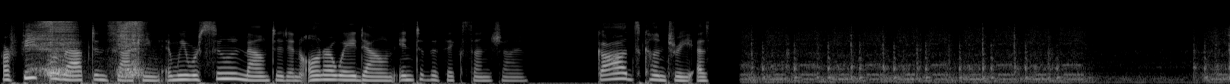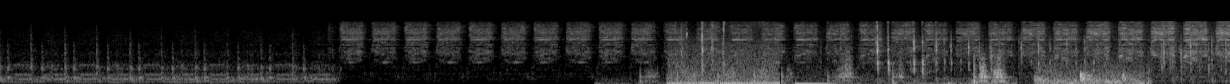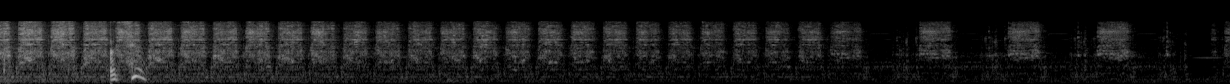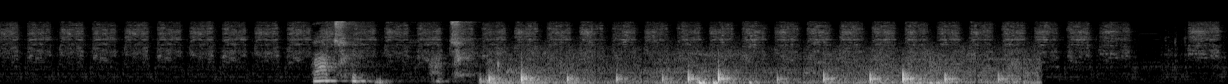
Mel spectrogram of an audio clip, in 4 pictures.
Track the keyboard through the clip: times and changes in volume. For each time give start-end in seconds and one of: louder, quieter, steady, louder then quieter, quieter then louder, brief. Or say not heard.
18.9-24.8 louder then quieter.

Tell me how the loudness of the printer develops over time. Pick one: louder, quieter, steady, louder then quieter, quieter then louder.
louder then quieter.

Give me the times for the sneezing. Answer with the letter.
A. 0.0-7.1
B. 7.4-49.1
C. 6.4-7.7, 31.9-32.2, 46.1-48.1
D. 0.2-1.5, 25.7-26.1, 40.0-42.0
D.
